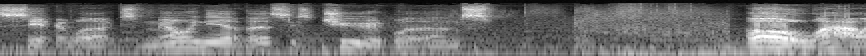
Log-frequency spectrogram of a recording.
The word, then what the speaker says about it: Mjolnir: Also, if you're wondering, why is it pronounced Mjolnir when it's like got a J? It's because it's a soft J. You don't get that much in the English language, but in European languages, There are quite a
